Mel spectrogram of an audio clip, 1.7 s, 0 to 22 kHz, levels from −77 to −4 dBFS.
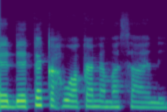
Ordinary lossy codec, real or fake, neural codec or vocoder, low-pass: none; fake; codec, 32 kHz, 1.9 kbps, SNAC; 14.4 kHz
